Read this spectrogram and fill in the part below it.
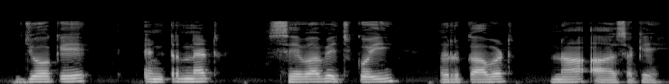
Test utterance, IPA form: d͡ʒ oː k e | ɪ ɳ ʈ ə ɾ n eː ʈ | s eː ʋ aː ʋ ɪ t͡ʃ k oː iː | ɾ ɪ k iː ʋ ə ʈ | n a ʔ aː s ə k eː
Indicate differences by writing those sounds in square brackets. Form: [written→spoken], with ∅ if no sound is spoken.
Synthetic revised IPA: d͡ʒ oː k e | ɪ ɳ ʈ ə ɾ n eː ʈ | s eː ʋ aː ʋ ɪ t͡ʃ k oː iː | ɾ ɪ k [iː→aː] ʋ ə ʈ | n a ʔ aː s ə k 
